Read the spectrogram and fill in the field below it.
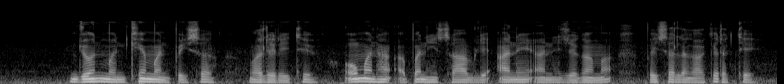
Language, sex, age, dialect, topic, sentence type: Chhattisgarhi, male, 18-24, Western/Budati/Khatahi, banking, statement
